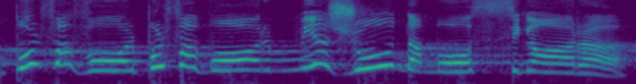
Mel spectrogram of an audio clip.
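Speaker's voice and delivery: imitated crying appeal, stretched at the end; mock tearful plea. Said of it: "aquele agiota começou a chorar".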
